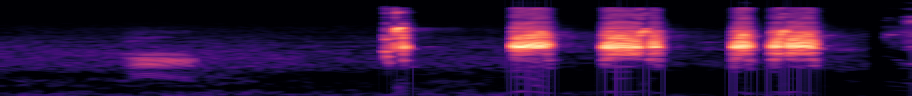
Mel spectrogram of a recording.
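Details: Black francolin, a home-bred captive bird, calling: one soft nasal note, then a series of loud harsh rasping bursts, the last two close together.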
